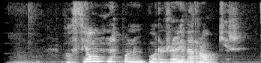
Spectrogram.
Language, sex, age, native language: Icelandic, female, 30-39, Icelandic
